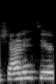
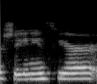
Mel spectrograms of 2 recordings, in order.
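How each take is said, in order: First: "Shani's" said SHAN-eez, first vowel as in "shan't" in American English; Shani with short A. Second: "Shani's" said SHAY-neez, first vowel as in "day"; Shani with long A. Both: Shown as a demonstration. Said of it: "how do I say your name?".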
